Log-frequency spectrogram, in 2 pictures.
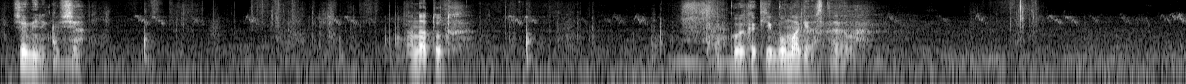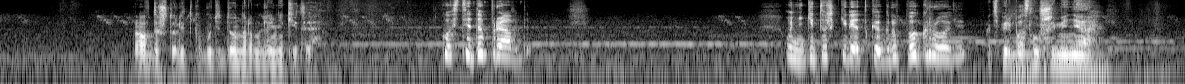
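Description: A man speaks quietly and gently.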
